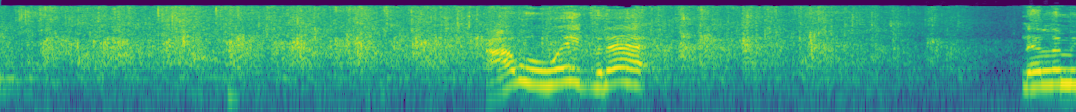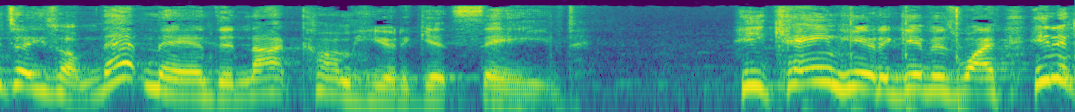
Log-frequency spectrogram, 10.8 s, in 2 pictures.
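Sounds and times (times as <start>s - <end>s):
audience clapping: 0.0s - 5.1s
speech: 2.4s - 3.4s, 5.1s - 8.3s, 9.1s - 10.7s.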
